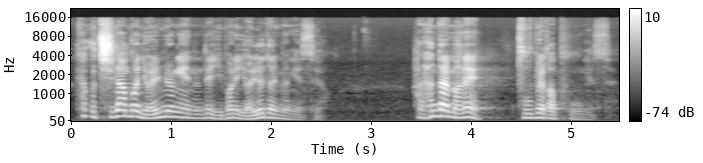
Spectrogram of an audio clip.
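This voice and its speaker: A male pastor in his forties preaching a sermon, telling stories, swinging from loud exclamations to hushed asides. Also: fairly high pitch, very animated, quick pace, husky. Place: church sanctuary.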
